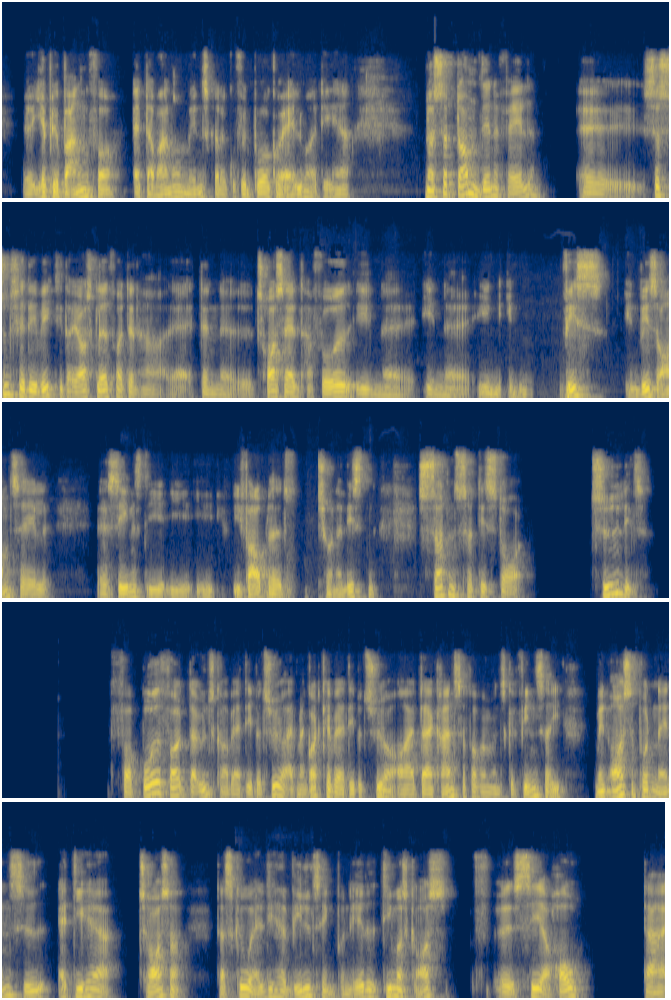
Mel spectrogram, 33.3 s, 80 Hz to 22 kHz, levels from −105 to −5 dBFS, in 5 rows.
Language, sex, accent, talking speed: Danish, male, native, 210 wpm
